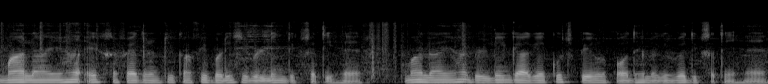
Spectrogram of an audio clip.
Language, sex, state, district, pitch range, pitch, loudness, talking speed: Hindi, female, Maharashtra, Aurangabad, 85-100 Hz, 95 Hz, -30 LUFS, 185 wpm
